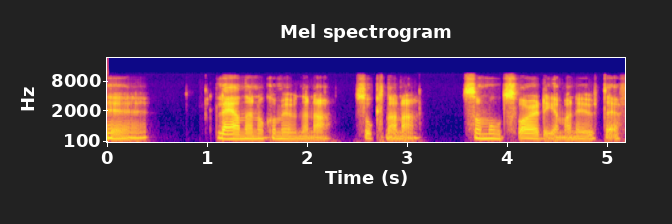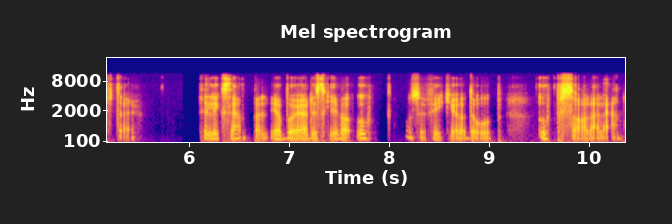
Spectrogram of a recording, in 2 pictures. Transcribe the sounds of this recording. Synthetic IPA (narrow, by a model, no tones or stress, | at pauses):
lɛːnənɔkʰɔmʉ̟ːnəɳa | sʊknaɳa | sɔmːuːt̪svɑːɾaɖɛmanɛɾʉ̟ːt̪əɛft̪ʰəɾ | t̪ʰɪlɛksɛmpəljɑːɡ̚bœɾjad̪əskɾiːvaʔɵpːɔsɔfɪkːjɑd̪oɵpː | ʔɵpːsɑ̰ːlalɛːn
